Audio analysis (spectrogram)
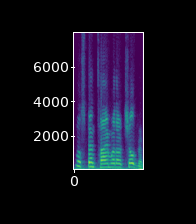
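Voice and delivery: ordinary talk, nothing marked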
